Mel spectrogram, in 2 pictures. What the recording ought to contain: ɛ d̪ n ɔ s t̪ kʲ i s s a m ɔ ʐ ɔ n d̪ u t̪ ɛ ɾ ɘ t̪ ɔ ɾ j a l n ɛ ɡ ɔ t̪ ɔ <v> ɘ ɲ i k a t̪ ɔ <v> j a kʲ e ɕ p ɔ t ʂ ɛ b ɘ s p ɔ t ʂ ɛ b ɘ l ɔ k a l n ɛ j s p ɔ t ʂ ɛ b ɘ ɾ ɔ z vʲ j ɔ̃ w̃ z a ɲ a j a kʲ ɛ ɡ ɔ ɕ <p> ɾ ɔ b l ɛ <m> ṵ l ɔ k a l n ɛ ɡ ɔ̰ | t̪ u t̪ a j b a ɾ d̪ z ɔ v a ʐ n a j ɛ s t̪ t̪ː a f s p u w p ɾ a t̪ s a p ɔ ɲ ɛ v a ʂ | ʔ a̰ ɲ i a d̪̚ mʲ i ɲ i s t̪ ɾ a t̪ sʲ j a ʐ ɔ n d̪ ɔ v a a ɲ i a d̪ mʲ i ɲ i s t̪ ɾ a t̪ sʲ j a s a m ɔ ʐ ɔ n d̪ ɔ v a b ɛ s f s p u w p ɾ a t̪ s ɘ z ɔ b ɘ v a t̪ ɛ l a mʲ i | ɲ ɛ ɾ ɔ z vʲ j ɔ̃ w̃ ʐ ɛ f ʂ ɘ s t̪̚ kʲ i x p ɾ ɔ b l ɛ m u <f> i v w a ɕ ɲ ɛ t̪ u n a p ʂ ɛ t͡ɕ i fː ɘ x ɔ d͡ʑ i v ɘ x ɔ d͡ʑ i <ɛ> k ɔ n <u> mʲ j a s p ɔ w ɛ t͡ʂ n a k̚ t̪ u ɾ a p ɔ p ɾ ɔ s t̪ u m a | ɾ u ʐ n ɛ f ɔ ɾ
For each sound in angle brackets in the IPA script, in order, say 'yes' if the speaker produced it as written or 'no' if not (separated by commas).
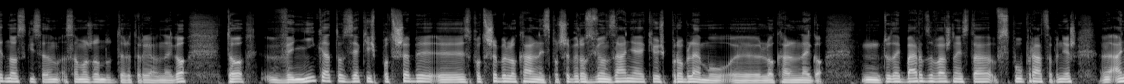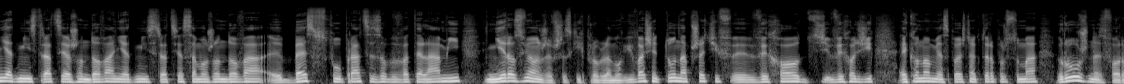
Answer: yes, no, yes, yes, yes, yes, no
